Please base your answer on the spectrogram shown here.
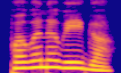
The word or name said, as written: ಪವನವೇಗ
